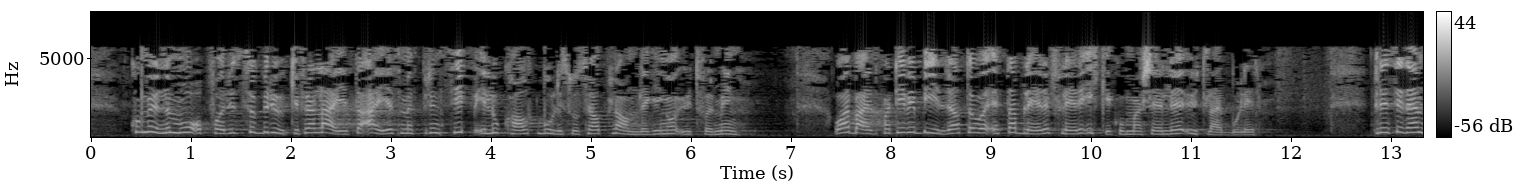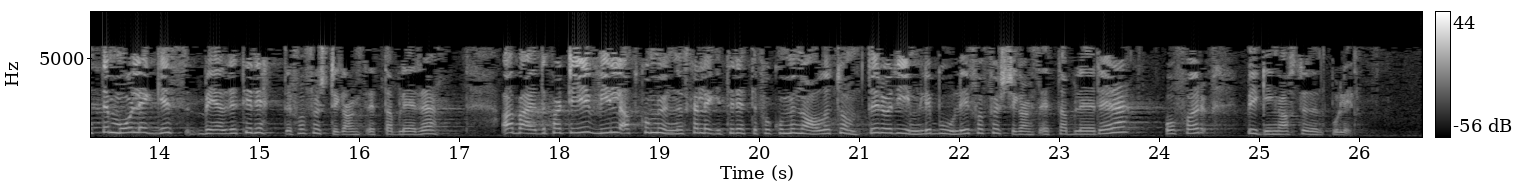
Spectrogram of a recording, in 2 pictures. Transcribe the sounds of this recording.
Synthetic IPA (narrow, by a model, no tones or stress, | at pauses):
kʰʊmʉːnəəmɔɔpfɔɾɾət̪sɔbɾʉːkəfɾɑːlæɪət̪ʰɪlʔæɪəsɔmɛt̪̚pʰɾɪnsɪpːɪlʊkʰɑːlt̪buːlɪsʊsɪɑːlpʰlɑːnlɛɡːɪŋɔʔʉːt̪fɔɾmɪŋ | ɔɑɾbæɪd̪əɾpɑʈiːəʋɪlbiːd̪ɾɑːt̪ʰɪlɔʔɛt̪ɑbleːɾəfleːɾəɪkːəkʰʊmæʂɪɛlːəʔʉːt̪ʰlæɪbuːlɪəɾ | pʰɾɛsɪd̪ɛnt̪əmɔlɛɡːəsbeːd̪ɾət̪ʰɪlɾɛt̪ːəfɔɾfœʂʈəɡɑŋsɛt̪ɑbleːɾəɾəʔɑɾbæɪd̪əpɑʈiːəʋɪlɑt̪kʰʊmʉːnənəskɑlːɛɡːət̪ʰɪlɾɛt̪ːəfɔɾkʰʊmʉnɑːlət̪ʰɔmt̪əɾɔɾiːməlɪəbuːlɪəfɔɾfœʂʈəɡɑŋsɛt̪ɑbleːɾəɾəɔfɔɾb̥ʏɡːɪŋɑʋst̪ʉd̪ɛnt̪̚buːlɪ̰ə̰ɾ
